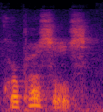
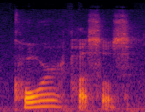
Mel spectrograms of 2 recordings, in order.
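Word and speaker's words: corpuscles: spelled it out phonetically core muscles like muscles but with a pee core puzles okay I did want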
